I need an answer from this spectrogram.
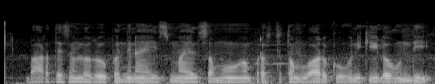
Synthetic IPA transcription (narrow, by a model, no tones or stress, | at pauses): bʱaːɾɐt̪̚d̪ɛːʃɐmloːɾuːpɐnd̪inɐismaːjiːlsɐmuːɦɐmpɾɐst̪ut̪ɐmʋaːɾukuunikiːlo̞ːund̪i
